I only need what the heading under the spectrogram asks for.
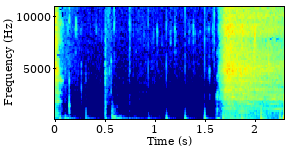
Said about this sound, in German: Er klopft auf Holz. Da, genau, er klopft auf Holz.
